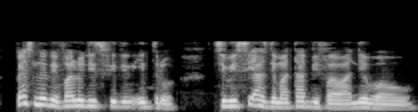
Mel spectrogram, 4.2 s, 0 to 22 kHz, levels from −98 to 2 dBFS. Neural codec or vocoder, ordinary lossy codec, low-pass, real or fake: none; MP3, 48 kbps; 5.4 kHz; real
